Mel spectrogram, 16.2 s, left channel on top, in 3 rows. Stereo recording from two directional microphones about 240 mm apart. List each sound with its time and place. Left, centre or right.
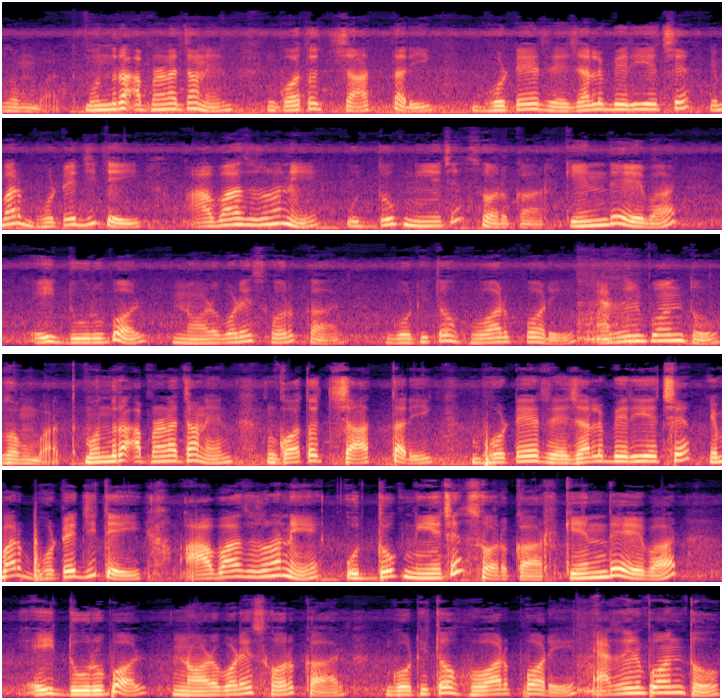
0.8 s speech: right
